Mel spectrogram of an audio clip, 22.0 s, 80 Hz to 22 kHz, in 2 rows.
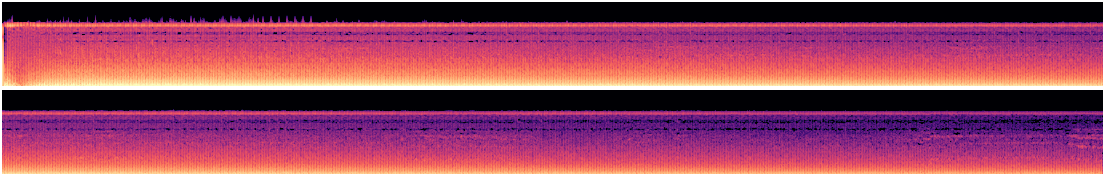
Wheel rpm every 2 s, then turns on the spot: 20, 190, 230, 230, 230, 220, 230, 120, 80, 130, 210.
none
